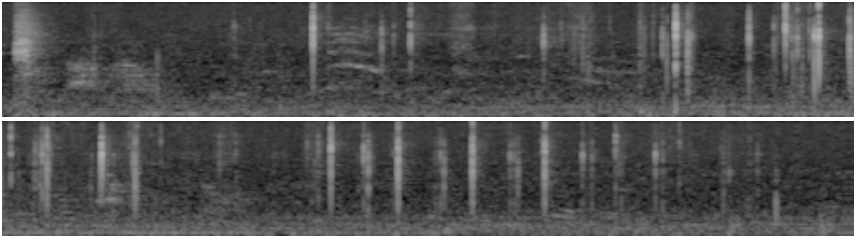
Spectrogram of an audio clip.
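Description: A small plastic glitter packet crinkling in the fingers as it is handled: irregular sharp crackles, thickest in the middle.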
